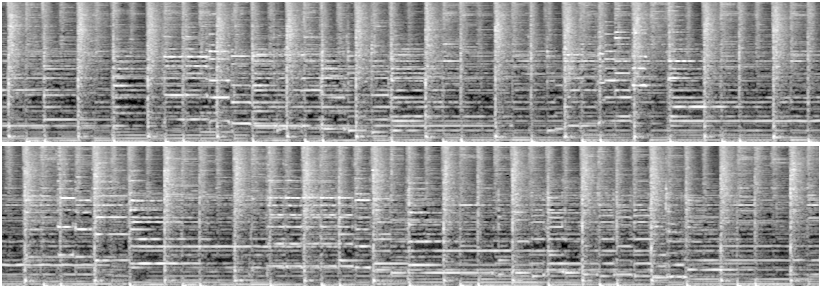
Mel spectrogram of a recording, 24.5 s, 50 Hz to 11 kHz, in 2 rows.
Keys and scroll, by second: 5.1 ctrl+j, 21.9 ctrl+z.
